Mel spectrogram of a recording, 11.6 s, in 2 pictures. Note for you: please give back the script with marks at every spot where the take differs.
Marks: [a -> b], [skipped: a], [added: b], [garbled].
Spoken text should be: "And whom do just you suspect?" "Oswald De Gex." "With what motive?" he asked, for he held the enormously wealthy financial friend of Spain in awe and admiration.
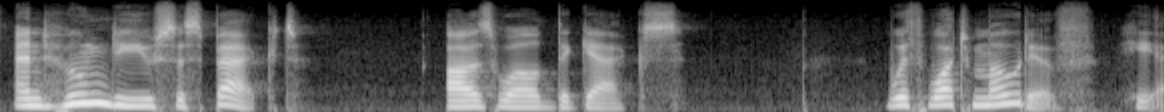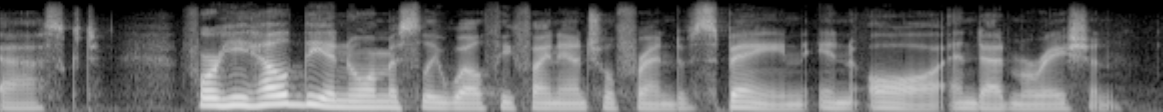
"And whom do [skipped: just] you suspect?" "Oswald De Gex." "With what motive?" he asked, for he held the enormously wealthy financial friend of Spain in awe and admiration.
